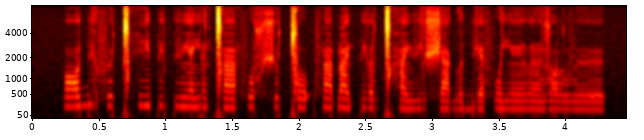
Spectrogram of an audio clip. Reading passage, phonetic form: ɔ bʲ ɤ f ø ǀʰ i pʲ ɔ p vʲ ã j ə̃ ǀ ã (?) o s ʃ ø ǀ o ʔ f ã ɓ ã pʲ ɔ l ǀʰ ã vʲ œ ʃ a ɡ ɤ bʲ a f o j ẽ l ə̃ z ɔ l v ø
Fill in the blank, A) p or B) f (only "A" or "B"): B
